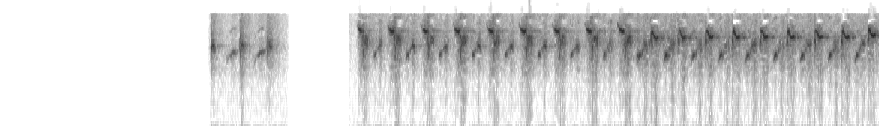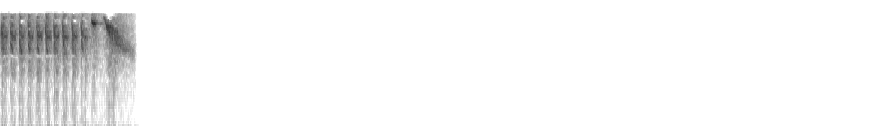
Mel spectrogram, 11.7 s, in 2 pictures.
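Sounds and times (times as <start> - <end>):
European goldfinch singing: 1.4 - 6.8.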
